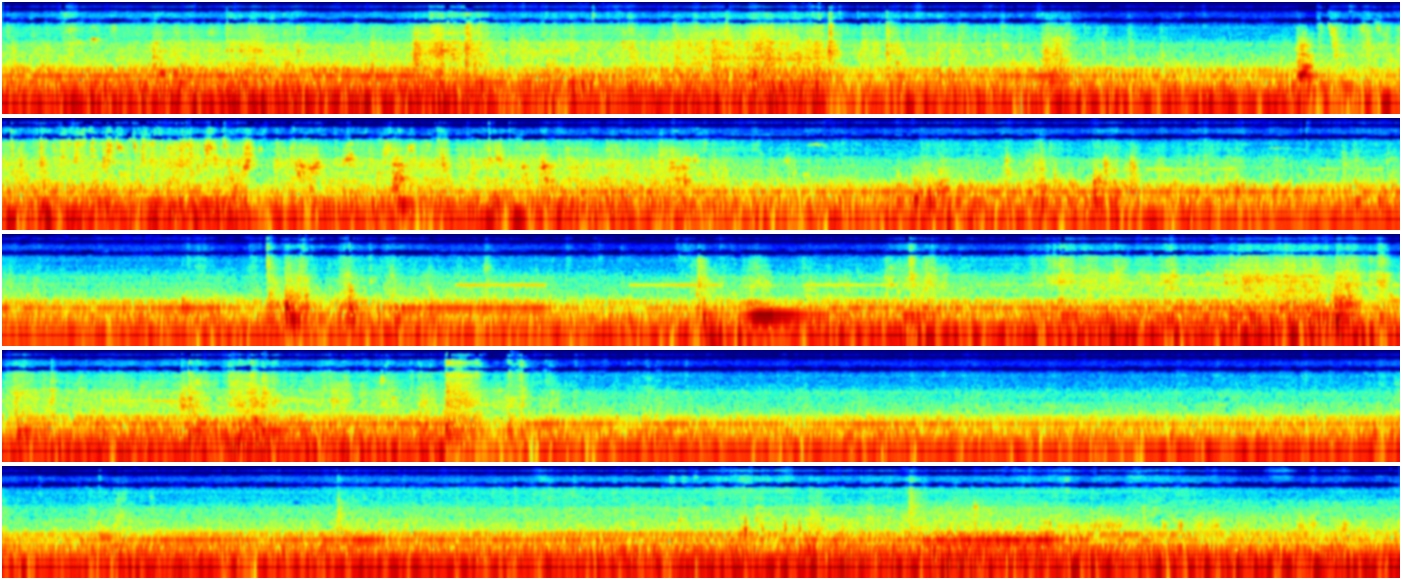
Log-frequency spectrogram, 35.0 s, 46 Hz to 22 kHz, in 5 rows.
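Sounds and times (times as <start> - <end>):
excavator engine running: 0.0 - 34.9
sharp knocks and scrapes: 31.3 - 34.9.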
